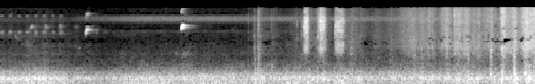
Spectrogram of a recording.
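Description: Faint high pulsed trill with two short, sharp, high-pitched bird chirps, then a run of light rustling clicks that grows busier toward the end, like small wings fluttering.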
